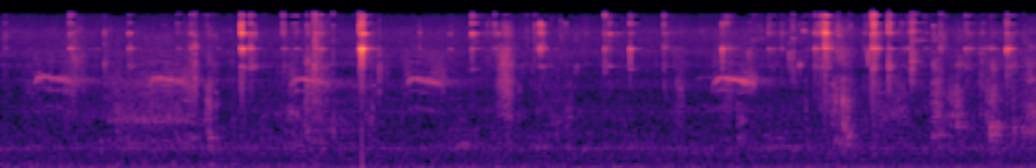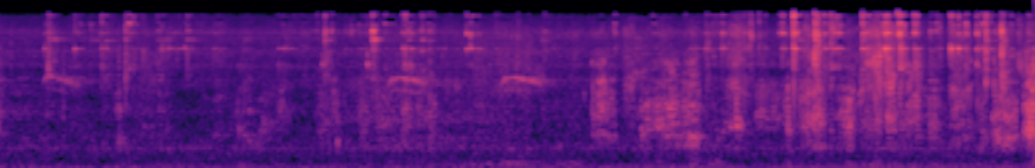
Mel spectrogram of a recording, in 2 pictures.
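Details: Three dogs playing together in the snow; short, high, thin whining yelps come in a loose series, roughly every second or two, over soft rustling and crunching, with a louder burst of scuffling noise toward the end.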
